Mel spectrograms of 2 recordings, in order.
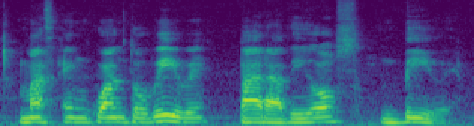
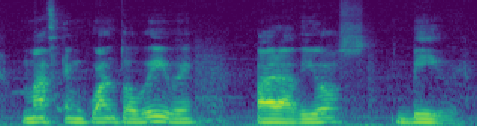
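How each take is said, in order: The two takes are said the same way.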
